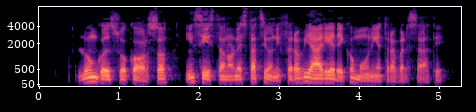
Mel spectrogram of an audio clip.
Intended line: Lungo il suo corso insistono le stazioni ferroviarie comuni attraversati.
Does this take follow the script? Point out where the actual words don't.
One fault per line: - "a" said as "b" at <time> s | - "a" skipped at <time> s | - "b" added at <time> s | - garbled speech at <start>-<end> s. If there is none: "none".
- "dei" added at 3.7 s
